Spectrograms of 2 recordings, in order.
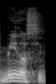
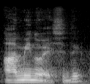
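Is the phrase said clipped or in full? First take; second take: clipped; full. First: The opening and middle vowels are dropped. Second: Every syllable of the phrase is pronounced. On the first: "발음을 아가 없고 미노 애시드인데 애시드 시드만 발음했대" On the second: "근데 아미노 애시드거든요"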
